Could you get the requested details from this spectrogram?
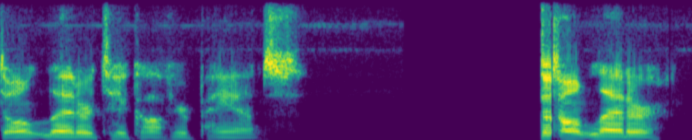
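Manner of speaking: whispered aside. Warning a companion in character not to let her: whispering. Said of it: "I whisper to you".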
